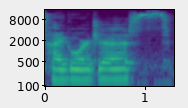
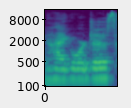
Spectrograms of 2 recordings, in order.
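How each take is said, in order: First: Hi gorgeous stretched out slowly, mock flirty; slow drawn-out hi gorgeous. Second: Said in the usual way. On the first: Real, not acted. Replying to a flirty follower, slow mock flirtation. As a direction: drawl hi gorgeous back teasingly.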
